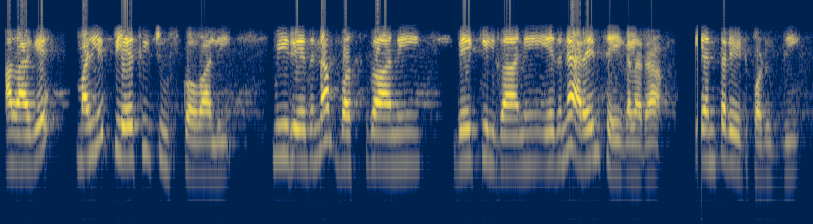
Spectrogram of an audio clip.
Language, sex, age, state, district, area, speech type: Telugu, female, 60+, Andhra Pradesh, Bapatla, urban, conversation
